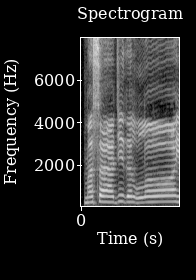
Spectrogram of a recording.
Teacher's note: دیکھیں دال اللہ کے نام میں لگتی ہے زبر کے ساتھ، تو زبر کے ساتھ جب اللہ کا نام آتا ہے تو پر پڑھا جاتا ہے، یعنی منہ بھر کے موٹا کر کے پڑھا جاتا ہے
